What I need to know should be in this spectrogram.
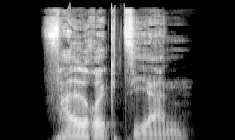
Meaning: dative plural of Fallrückzieher
- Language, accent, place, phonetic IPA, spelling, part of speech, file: German, Germany, Berlin, [ˈfalˌʁʏkt͡siːɐn], Fallrückziehern, noun, De-Fallrückziehern.ogg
